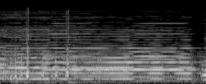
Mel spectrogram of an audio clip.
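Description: Harmonium and tabla playing Sikh kirtan: sustained reed chords on the harmonium with a few tabla strokes over them.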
